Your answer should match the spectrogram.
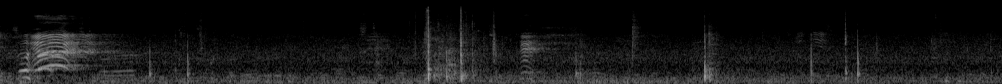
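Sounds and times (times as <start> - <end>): player shouting: 0.2 - 1.0
racket hitting ball: 4.2 - 5.0, 7.0 - 7.3.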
